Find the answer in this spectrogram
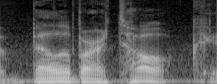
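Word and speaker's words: Béla Bartók: Um, I want to take a break and uh, check out uh, Bela Bartok.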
